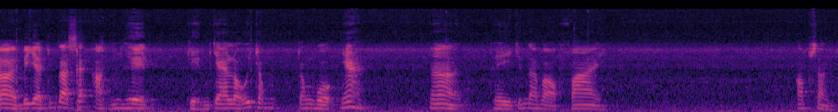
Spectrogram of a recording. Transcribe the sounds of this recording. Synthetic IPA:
zo˨˩jɓə˧jzəː˨˩t͡ɕʊ˨˦ŋ͡mt̪aː˧sɛ̰˧˥ʔə˧˩ŋɦḭ˧˨ənki˧˩əmt͡ɕaː˧lo̰˧˥jt͡ɕɔ˧wŋ͡m | t͡ɕɔ˧wŋ͡mvu˨˩ək̚ɲaː˧ | ʔəː˨˩ | t̪ʰi˨˩t͡ɕʊ˨˦ŋ͡mt̪aː˧vaː˨˩wfaː˧j | ʔɔ˦˥p̚sə˧˩n

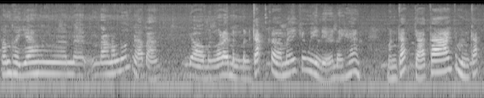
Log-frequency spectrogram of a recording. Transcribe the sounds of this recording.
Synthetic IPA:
t͡ɕɔ˧mt̪ʰəː˨˩jzaː˧n˧ | ɗaː˧ŋnɔ˨˦ŋ͡mnɨ˦˥ək̚na̰ː˧˩˨ɓa̰ː˧˨nʔ | zəː˨˩mi˨˩ŋɣɔ̰˧˨jɗə˧jmï˨˩ŋmï˨˩ŋ̟ka˦˥k̚əː˧mə˨˦jkaː˨˦jŋwi˧ənlḭ˧˨ənə˧˨˧ɗə˧jɦaː˦˥˨n | mi˨˩ŋ̟ka˦˥k̚t͡ɕaː˧˩kaː˨˦vəː˨˦mï˨˩ŋ̟ka˦˥k̚

